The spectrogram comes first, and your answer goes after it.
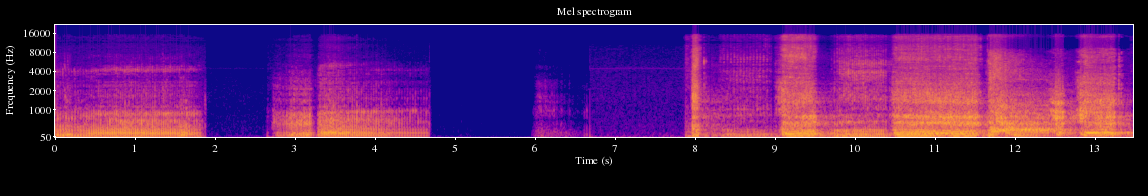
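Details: Tiger roaring in deep, rasping bursts with a low droning base, interrupted by two abrupt silent breaks before a longer run of loud, throaty roars with sharp stops and starts.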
